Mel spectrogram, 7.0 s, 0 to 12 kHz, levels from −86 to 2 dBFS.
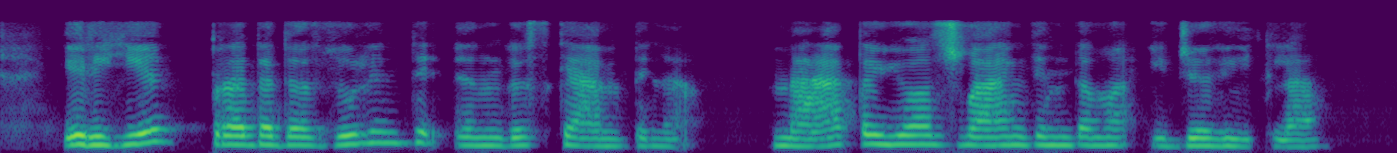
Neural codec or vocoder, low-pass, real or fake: codec, 16 kHz, 2 kbps, FreqCodec, smaller model; 7.2 kHz; fake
